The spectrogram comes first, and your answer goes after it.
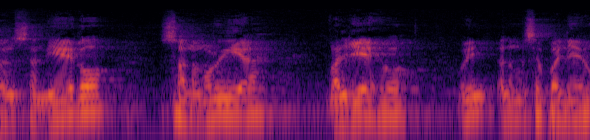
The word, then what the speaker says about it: Vallejo: pag double L, ang pronunciation niyan, Vallejo. Oh. Bakit Vallejo? Kasi double L eh.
